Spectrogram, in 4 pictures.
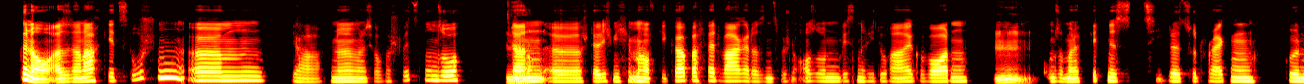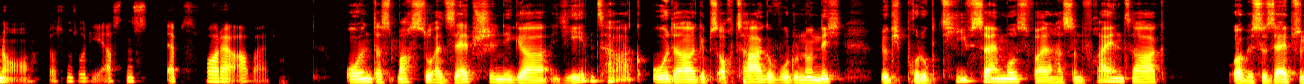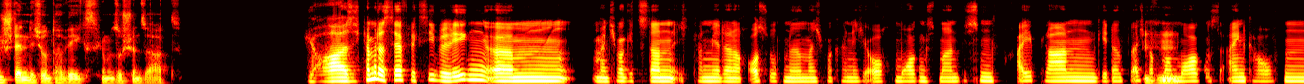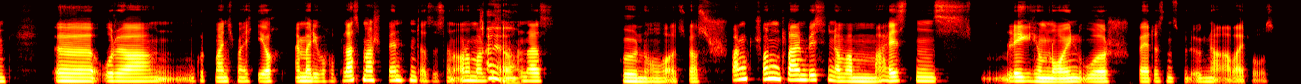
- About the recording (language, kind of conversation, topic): German, podcast, Was hilft dir, zu Hause wirklich produktiv zu bleiben?
- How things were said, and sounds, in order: laughing while speaking: "immer"; anticipating: "Mhm"; in English: "tracken"; in English: "Steps"; stressed: "jeden"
